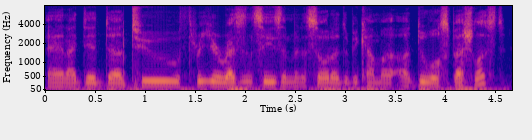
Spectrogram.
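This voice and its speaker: A man in his thirties from Alberta, a dentist guest on a radio show, relaxed and laughing easily. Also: fairly high pitch, fairly quick, no room sound. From Alberta, Canada. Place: small radio studio.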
